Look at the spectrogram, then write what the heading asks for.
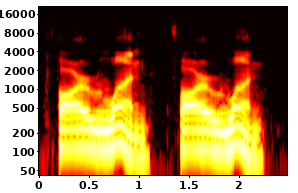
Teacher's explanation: O R do for vai juntar com one. E se lembre que one tem som de U no início, então for one.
